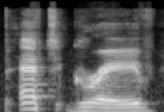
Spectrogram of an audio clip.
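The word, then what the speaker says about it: Pettgrave: that correction there to spell his last name p g r a ve because it's Matt petgrave say his name 60% of the media Outlets are saying a person was arrested Matt petgrave was arrested and I said his name wrong so anyway thank you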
